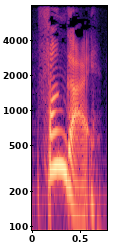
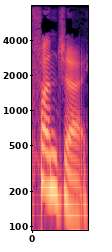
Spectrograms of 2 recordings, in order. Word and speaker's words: fungi: I've always called it candida, and I've always called it fungi. So, two new pronunciations. Thank you. Candida and fungi.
